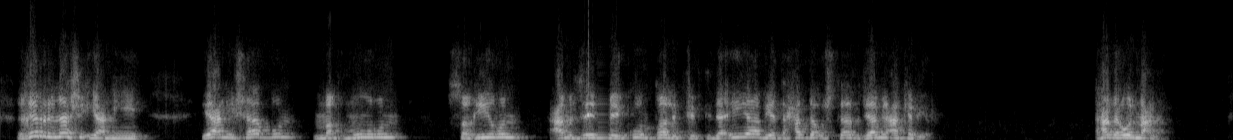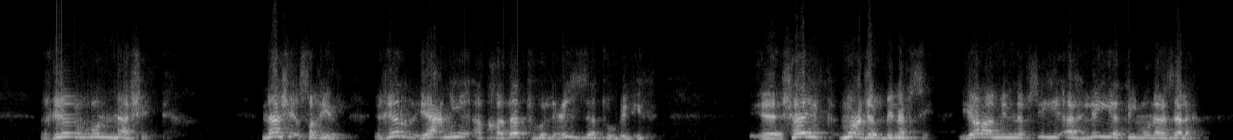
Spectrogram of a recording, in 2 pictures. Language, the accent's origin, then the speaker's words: Arabic; Egypt; عندنا في مصر يقولون مثل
